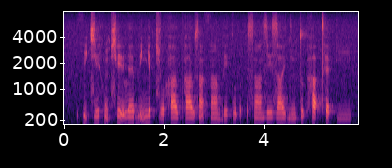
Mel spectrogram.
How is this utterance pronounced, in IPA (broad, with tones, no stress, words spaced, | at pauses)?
θḭ˦˨t͡ɕe˦hũ˦˨t͡ɕʰḛ˦˨ɪ̯ lɛ˦bḛ˦˨ɲɛ˦ʔt͡ɕo˨ ha˦ʊ̯pʰa˦ʊ̯sʰã˦˨ θã˦ be˨kʊ˦ʔ | sʰã˦ze˦za˦ɪ̯dĩ˨ tʊ˦ʔhä˦ʔtʰɛ˦ʔki˨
